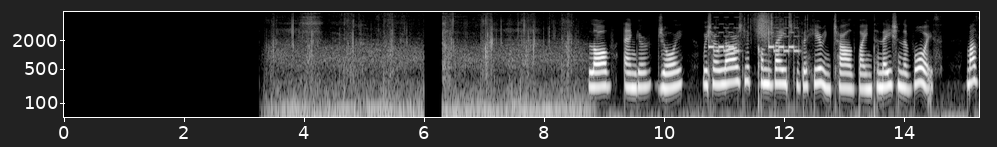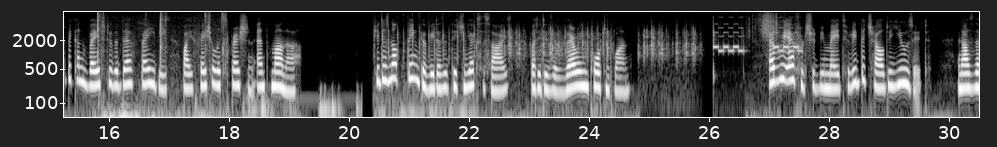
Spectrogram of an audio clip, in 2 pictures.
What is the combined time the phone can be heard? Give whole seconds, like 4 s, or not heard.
3 s.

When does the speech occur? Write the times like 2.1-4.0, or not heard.
8.7-19.1, 20.4-24.9, 26.6-30.4.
